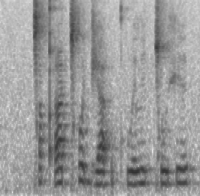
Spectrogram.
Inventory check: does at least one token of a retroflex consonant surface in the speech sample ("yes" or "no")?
no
